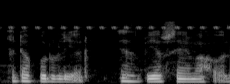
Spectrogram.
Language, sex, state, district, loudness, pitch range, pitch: Bengali, male, West Bengal, Purulia, -26 LUFS, 130-150 Hz, 135 Hz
